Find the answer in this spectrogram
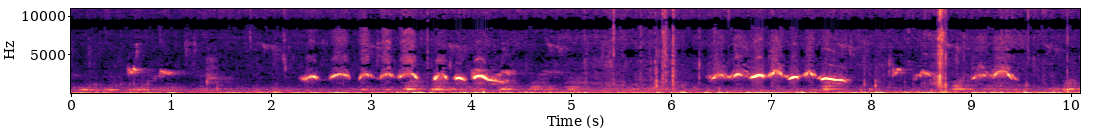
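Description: A songbird singing two quick phrases, each a rapid run of short, arched whistled notes that ends on a falling note, about two and six seconds in, with a few single notes around them. A low rumble runs underneath.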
